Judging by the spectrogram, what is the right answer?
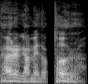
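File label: activate charge, Spanish; "Cárgame doctor."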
